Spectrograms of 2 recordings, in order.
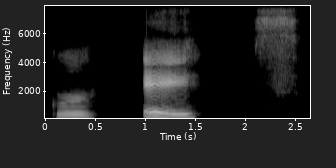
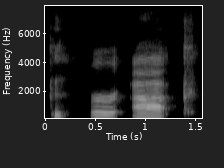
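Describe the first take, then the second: First: The word is sounded out ending in an s. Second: The word is sounded out ending in a k. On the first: The speaker calls it right. "No, it's" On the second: The speaker calls it wrong. "I wouldn't say this word"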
